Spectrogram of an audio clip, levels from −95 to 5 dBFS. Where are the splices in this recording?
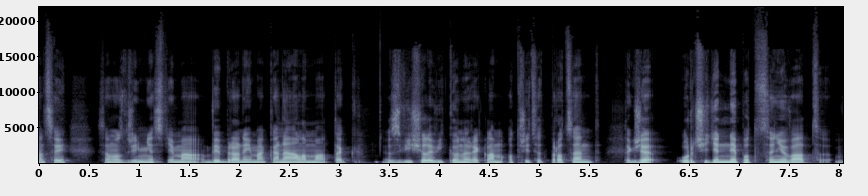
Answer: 0:05.8

